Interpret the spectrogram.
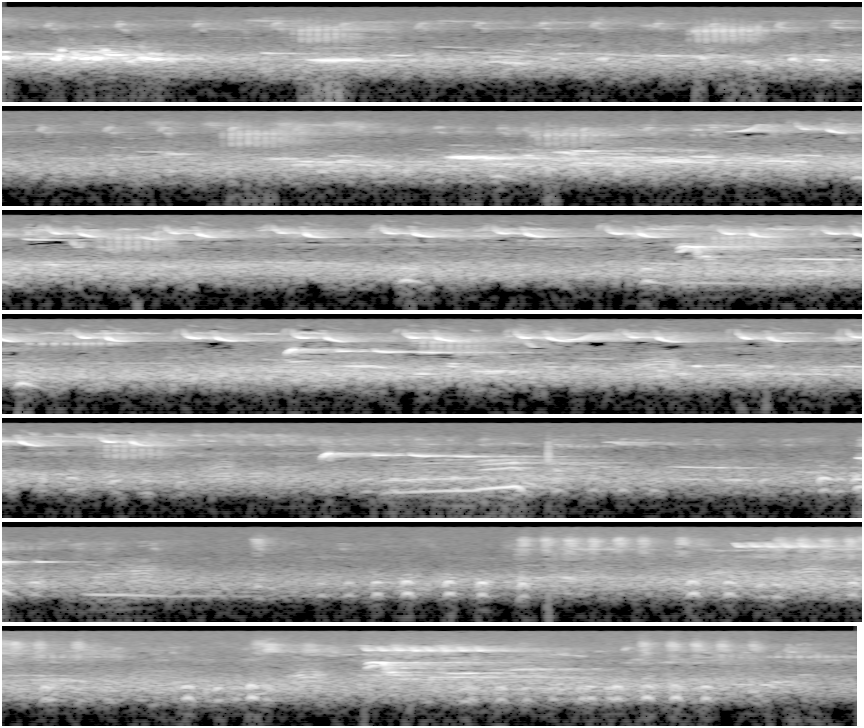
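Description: Wild birdsong from several birds, with a long run of quick, high, falling notes repeated about twice a second in the middle and shorter high trills and chirps around it.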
